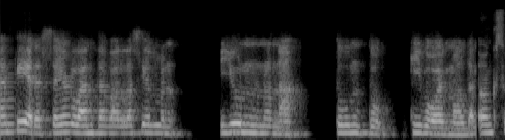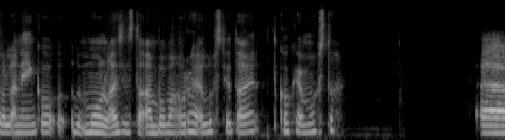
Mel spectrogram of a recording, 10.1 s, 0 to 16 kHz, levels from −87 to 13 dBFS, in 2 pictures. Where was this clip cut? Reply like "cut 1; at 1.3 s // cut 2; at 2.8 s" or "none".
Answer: cut 1; at 4.8 s // cut 2; at 7.7 s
